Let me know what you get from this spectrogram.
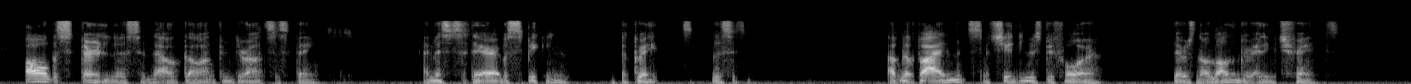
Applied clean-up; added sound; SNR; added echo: neural diffusion model UNIVERSE++.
